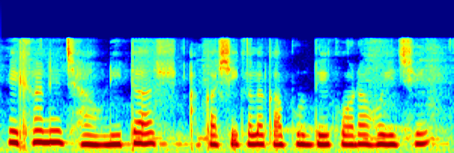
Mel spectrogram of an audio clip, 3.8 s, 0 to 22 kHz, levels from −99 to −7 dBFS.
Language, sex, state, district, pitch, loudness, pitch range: Bengali, female, West Bengal, Cooch Behar, 245 Hz, -12 LUFS, 240-265 Hz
